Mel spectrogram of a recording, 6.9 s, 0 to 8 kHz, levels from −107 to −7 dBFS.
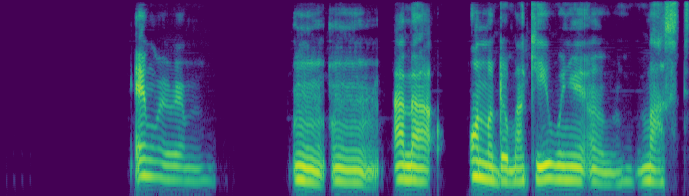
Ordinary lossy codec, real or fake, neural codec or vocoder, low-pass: none; fake; codec, 16 kHz, 8 kbps, FunCodec, trained on LibriTTS, 25 frames a second; none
